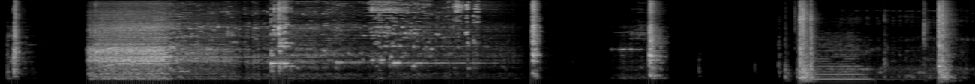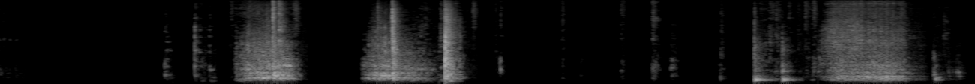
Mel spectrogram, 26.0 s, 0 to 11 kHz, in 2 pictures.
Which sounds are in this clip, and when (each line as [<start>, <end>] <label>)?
[0.12, 0.45] light switch
[1.14, 6.43] coffee machine
[16.07, 17.15] wardrobe or drawer
[17.69, 19.44] wardrobe or drawer
[23.11, 25.73] wardrobe or drawer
